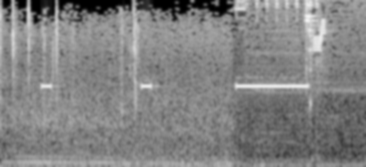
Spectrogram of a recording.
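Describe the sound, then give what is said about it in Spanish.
A code being keyed in on a mobile phone to stop an alarm: a few short electronic keypad beeps, then a longer steady tone, over low rumbling background noise. “Queda pensativa. Teclea la clave.”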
